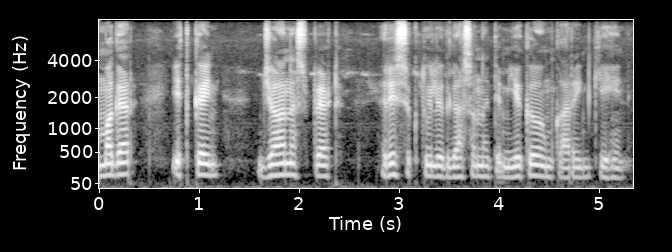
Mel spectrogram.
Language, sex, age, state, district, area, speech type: Kashmiri, male, 60+, Jammu and Kashmir, Ganderbal, rural, spontaneous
